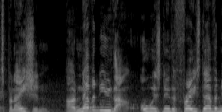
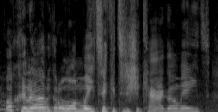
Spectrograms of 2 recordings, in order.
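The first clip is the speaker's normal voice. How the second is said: higher-pitched mock Liverpool accent; Scouse accent; 6 semitones higher than usual. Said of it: "it sound like a Scouser".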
